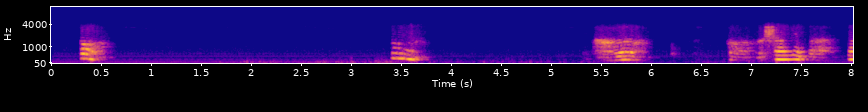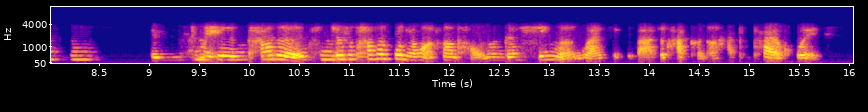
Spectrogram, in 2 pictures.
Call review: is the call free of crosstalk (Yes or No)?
No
